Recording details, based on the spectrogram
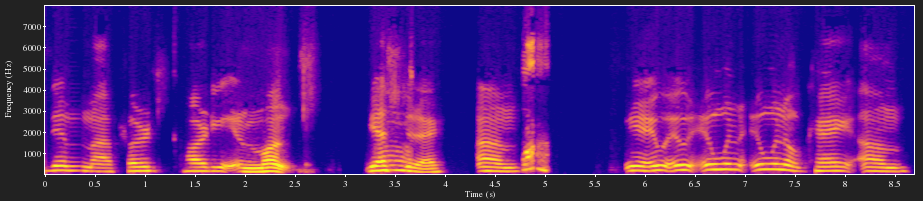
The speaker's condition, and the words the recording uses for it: Dysarthria. So I just thank God that, you know, God blessed me with how I sound now.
